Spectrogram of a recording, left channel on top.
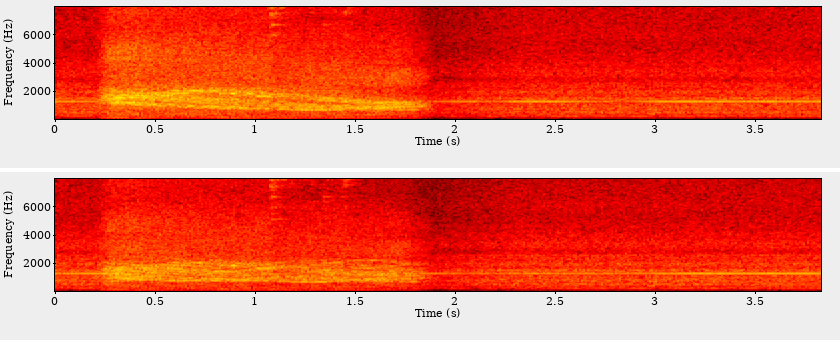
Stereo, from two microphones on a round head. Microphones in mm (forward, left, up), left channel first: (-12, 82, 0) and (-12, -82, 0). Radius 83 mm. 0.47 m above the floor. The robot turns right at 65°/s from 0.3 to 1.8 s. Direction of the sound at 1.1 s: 5° left (ahead or behind).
